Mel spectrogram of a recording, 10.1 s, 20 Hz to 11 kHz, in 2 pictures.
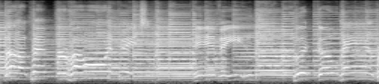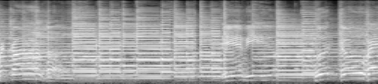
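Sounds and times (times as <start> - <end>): man singing: 0.0 - 6.3, 7.8 - 10.0
strummed acoustic guitar: 0.0 - 10.0.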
